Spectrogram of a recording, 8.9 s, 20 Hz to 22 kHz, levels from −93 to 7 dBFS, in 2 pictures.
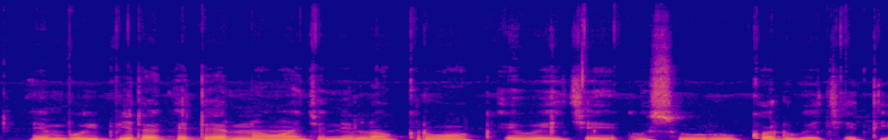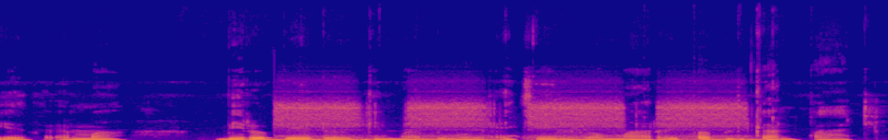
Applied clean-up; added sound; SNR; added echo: none; Guitar; 9 dB; none.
